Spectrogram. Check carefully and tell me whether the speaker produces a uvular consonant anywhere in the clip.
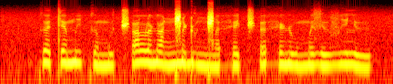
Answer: no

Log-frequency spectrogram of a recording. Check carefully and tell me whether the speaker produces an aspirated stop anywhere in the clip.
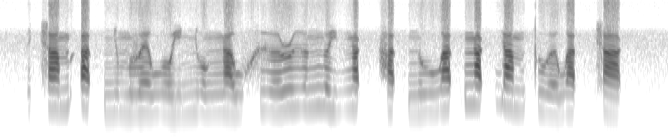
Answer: no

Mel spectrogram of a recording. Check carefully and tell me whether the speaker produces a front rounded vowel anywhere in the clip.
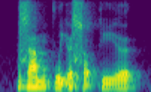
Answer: no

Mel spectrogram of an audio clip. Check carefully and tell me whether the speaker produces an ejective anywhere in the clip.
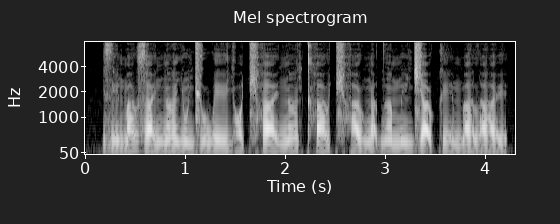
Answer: no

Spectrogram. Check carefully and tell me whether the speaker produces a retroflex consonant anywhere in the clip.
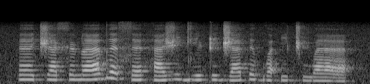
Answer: yes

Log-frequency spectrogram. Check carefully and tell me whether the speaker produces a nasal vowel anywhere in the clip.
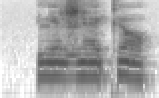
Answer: yes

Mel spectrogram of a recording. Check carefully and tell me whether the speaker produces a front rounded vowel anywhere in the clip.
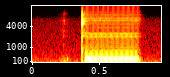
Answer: yes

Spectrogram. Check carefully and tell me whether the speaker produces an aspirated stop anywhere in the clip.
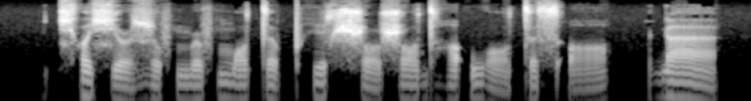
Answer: yes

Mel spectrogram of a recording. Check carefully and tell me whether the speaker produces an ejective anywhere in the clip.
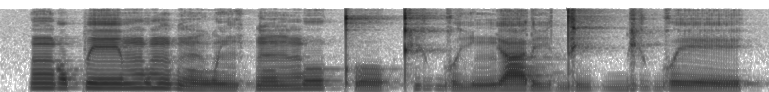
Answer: yes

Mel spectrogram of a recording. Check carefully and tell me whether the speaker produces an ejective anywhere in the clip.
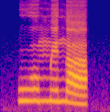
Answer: no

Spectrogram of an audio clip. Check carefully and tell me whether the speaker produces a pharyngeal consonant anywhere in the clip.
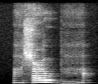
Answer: yes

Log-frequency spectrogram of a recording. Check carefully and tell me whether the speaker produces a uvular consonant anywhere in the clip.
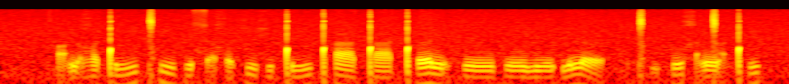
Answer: yes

